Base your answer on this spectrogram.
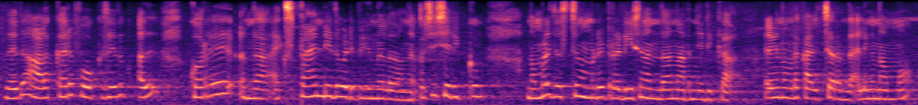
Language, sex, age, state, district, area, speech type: Malayalam, female, 18-30, Kerala, Kasaragod, rural, spontaneous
